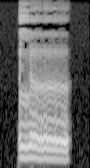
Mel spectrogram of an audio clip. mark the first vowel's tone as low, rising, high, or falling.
low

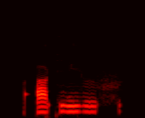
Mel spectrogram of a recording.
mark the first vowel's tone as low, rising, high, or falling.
high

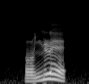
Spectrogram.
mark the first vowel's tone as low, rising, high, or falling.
rising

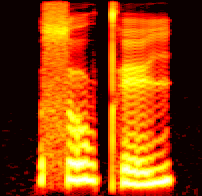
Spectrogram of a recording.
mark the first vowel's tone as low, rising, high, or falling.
high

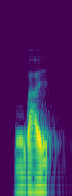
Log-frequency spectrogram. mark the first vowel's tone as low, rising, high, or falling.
rising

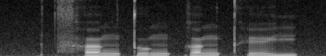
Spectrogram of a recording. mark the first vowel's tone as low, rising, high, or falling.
low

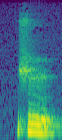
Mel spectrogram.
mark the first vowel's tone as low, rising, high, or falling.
falling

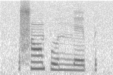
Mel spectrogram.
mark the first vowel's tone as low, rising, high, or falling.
high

